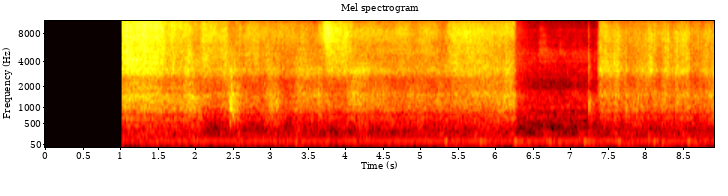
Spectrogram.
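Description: A man rubs a car body with a sanding pad, making a steady hissing scrape.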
